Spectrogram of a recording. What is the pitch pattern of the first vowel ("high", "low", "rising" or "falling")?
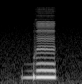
high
